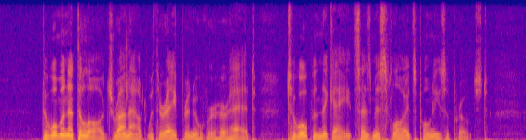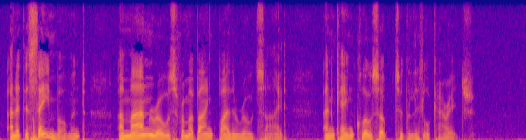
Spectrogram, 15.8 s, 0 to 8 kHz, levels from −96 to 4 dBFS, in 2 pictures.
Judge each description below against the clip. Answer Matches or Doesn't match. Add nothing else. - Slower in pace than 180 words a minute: Matches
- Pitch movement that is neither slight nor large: Doesn't match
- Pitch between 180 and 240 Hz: Doesn't match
